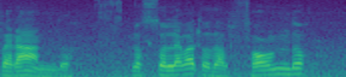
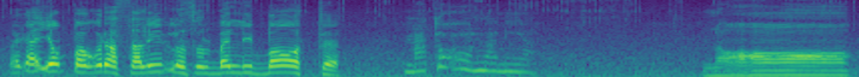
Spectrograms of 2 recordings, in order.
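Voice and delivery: excited and scared; 7 semitones higher, 3 dB louder than usual. Real, not acted. Fear of the octopus catch.

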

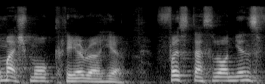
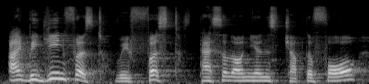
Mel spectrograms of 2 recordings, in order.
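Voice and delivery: normal talking voice

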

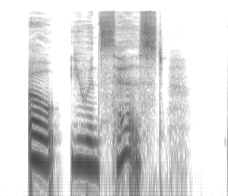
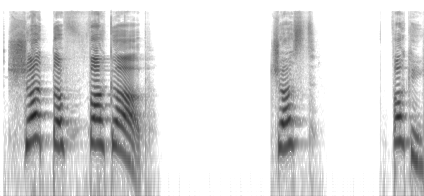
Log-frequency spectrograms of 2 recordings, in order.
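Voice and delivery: high, loud scream; 7 semitones higher, 11 dB louder than usual. Acted. Partner screaming at her lover to shut up, full scream. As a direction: scream them into silence.

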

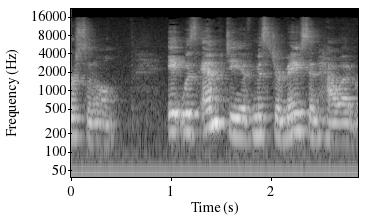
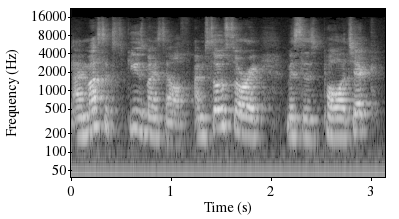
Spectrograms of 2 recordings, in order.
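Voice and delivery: plain reading voice

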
